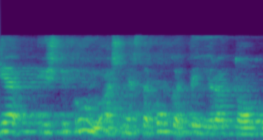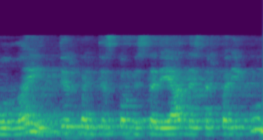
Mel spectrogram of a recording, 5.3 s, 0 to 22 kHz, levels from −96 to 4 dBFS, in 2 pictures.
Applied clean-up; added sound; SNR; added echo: none; none; none; reverberation time 1.9 s.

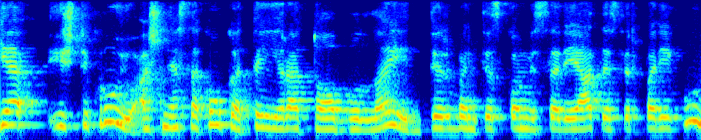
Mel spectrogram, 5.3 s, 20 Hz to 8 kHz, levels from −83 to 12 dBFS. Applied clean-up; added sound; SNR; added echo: none; none; none; none.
